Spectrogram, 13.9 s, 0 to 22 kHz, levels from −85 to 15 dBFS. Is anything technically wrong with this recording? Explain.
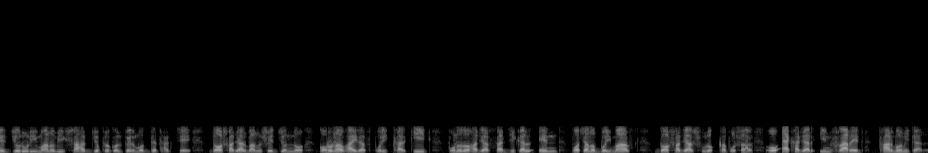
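Yes, there are two problems. Throughout, the speech has the GSM full-rate codec on it, and the damage is plain. The codec builds the voice from a vocal-tract model driven by a sparse, evenly spaced pulse train, so you get that buzzy, gravelly grain, and the band is squeezed to roughly 300 Hz to 3.6 kHz, so it sounds thin and phone-like. It all fits GSM full rate at 13 kbps.

There are also lost GSM frames in two spots. From 4.86 to 4.92 s, right after "দশ হাজার মানুষের জন্য", about 40 ms drops out, which sounds like two 20 ms frames. The decoder just repeats the last good frame's settings, so you hear a brief rough, metallic ring instead of speech. Between 11.08 and 11.29 s, after "মাস্ক দশ হাজার সুরক্ষা" and before "ও এক হাজার ইনফ্রারেড", 140 ms is lost in scattered gaps over 200 ms, the longest around 40 ms. That makes a choppy patch of repeated metallic ringing.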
